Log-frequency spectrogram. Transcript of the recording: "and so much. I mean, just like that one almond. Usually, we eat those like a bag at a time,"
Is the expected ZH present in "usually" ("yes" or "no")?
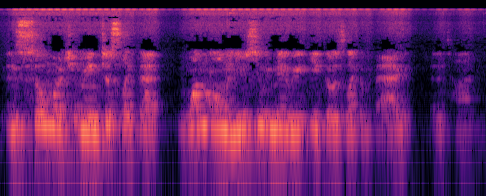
no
